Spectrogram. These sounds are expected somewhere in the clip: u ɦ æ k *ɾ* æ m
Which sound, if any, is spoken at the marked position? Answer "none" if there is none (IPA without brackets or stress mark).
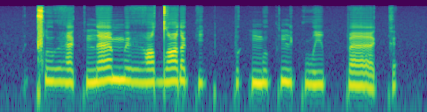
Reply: n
